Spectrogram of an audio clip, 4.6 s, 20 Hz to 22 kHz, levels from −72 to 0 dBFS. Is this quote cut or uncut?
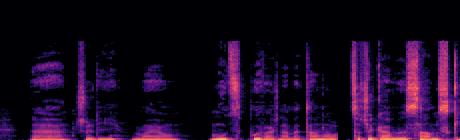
cut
